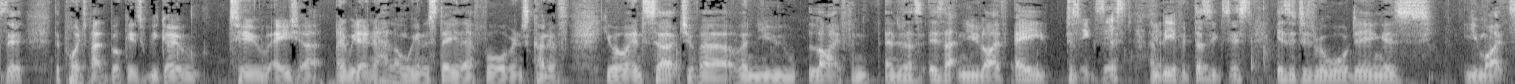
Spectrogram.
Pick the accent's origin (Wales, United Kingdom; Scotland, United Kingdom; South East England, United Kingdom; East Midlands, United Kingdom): East Midlands, United Kingdom; I grew up in Leicestershire, and Leicester is 50% non-white.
